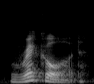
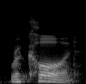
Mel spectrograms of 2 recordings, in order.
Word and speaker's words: record: So the words on the left have emphasis or stress on the first syllable, and the words on the right have emphasis or stress on the second syllable.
